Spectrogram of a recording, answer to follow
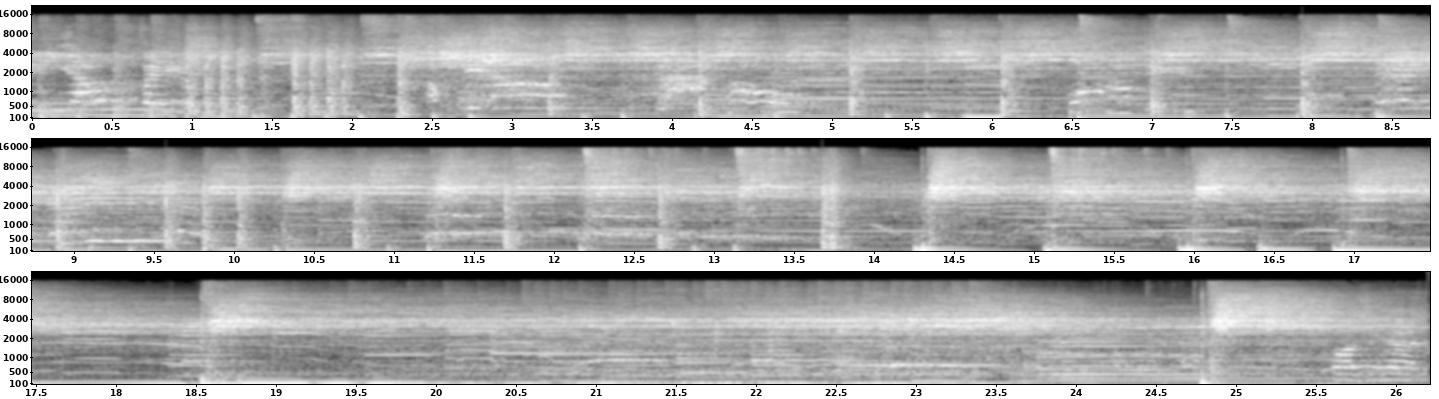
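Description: Live rock band playing loudly, with electric guitar, keyboard and a drum kit, the drums prominent with heavy hits.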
